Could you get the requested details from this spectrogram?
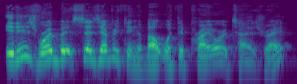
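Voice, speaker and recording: With a high voice full of big pitch swings, this basketball live streamer talks fast in a mellow way, though the audio is dull. A former high school coach, he mixes casual play-by-play with opinionated, sweary fan talk and reacts to plays and chat as a partisan supporter.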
